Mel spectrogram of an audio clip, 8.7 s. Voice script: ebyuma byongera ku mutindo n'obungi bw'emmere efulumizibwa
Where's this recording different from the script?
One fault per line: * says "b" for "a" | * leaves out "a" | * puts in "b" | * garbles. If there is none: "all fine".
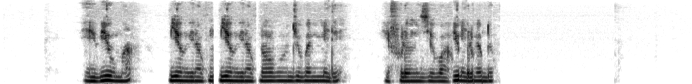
* says "byongera" for "mutindo"
* garbles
